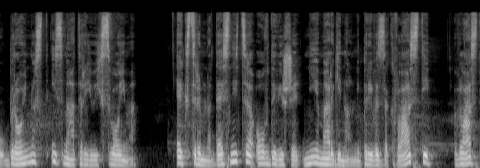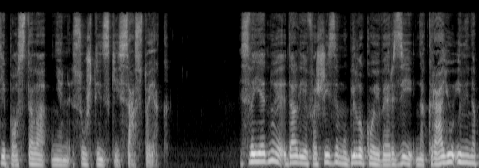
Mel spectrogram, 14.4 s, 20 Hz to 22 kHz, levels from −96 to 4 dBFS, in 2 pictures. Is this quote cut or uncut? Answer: uncut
